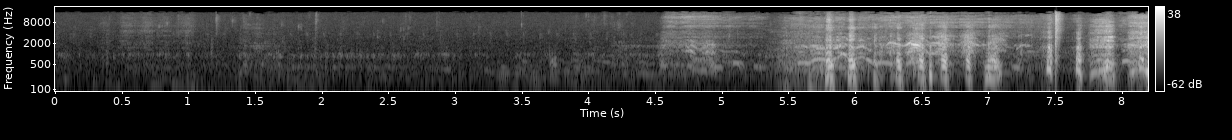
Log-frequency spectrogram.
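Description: Faint sipping of fermented milk from a small bowl, then from about five and a half seconds in, loud laughing and exclaiming voices.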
